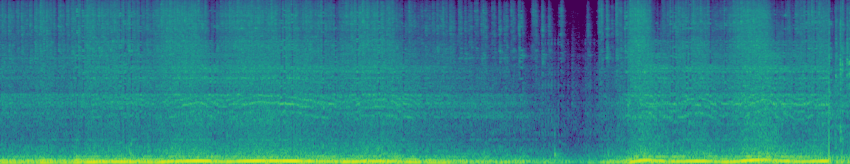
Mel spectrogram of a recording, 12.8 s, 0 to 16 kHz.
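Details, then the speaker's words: 1975 Ford Ranchero V8 after starter motor and starter relay replacement, starting easily: idles evenly, revs up and settles with no misses, knocks or stumbles; idle should be a bit higher. Normal running. "running nicely the truck's still on [Music] it should be a little bit higher everything's running nicely"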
